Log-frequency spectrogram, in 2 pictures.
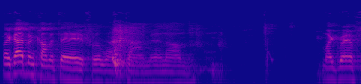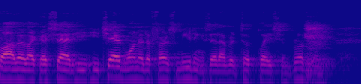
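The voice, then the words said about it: New York accent. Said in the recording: “I'm from New York, if you guys can't recognize the accent, but I moved to Jersey about 20 years ago, so it's like, you'll get confused, especially when I say squirrel”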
